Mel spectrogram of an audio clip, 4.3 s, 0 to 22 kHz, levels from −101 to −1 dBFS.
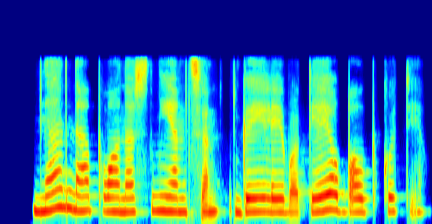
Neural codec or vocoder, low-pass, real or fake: codec, 16 kHz, 1 kbps, X-Codec, HuBERT features, trained on balanced general audio; 7.2 kHz; fake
